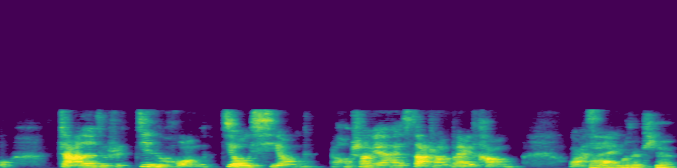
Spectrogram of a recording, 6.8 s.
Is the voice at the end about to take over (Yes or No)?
Yes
